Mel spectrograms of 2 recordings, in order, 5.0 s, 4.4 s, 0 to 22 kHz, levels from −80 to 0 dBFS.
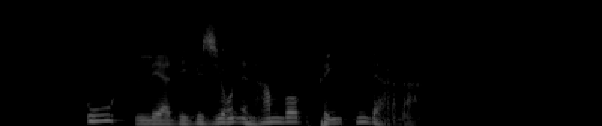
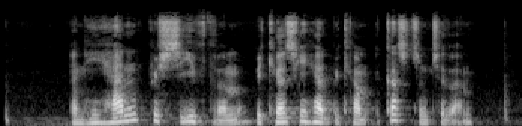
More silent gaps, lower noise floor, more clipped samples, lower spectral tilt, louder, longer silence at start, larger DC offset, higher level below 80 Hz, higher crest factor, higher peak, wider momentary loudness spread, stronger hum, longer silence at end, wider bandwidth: neither; first, under -90 dBFS vs -52 dBFS; neither; about the same, -5 dB/octave vs -4 dB/octave; second, -56 LUFS vs -19 LUFS; first, 0.7 s vs 0.05 s; neither; second, -76 dBFS vs -52 dBFS; about the same, 20 dB vs 20 dB; second, -38 dBFS vs 0 dBFS; about the same, 9 LU vs 9 LU; neither; first, 1.5 s vs 0.4 s; about the same, 15 kHz vs 15 kHz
